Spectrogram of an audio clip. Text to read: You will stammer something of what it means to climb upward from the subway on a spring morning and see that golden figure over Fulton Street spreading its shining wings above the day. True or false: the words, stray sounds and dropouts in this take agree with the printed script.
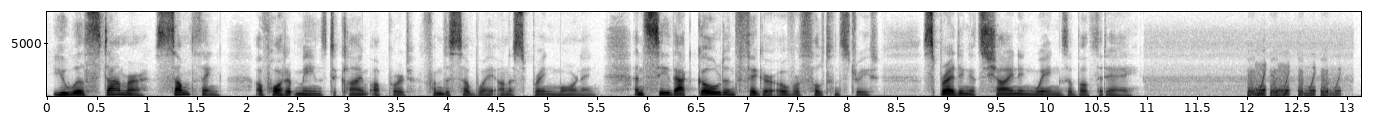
false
